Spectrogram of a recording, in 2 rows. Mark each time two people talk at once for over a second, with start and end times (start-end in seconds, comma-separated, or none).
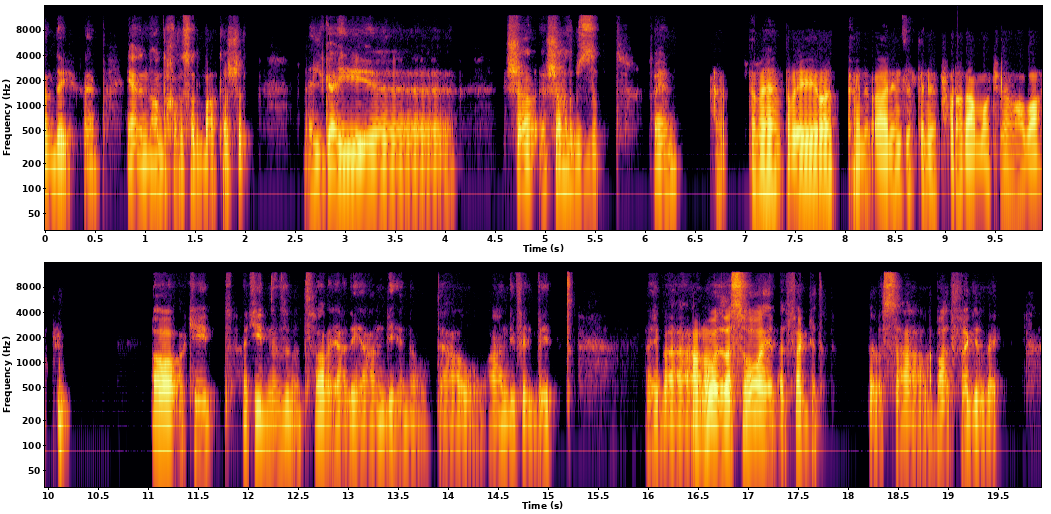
none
